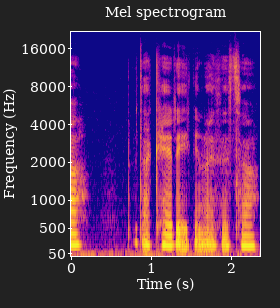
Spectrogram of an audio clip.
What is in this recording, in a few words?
"cerrig", welsh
